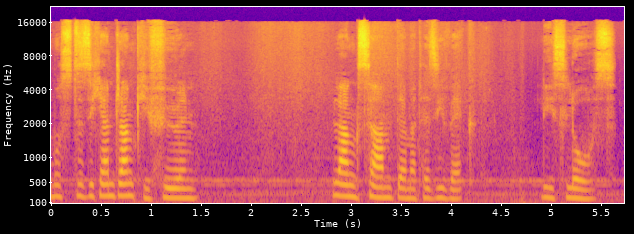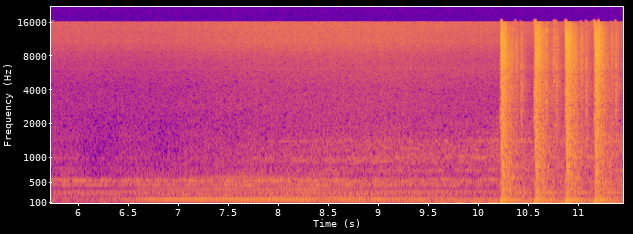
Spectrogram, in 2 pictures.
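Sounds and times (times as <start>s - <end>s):
speech: 0.0s - 1.6s, 2.8s - 4.3s, 4.9s - 5.7s
steady low droning hum: 0.0s - 11.4s
heavy pounding on an apartment door: 10.2s - 11.4s.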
